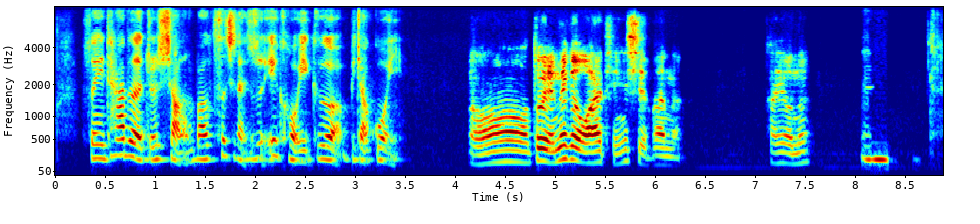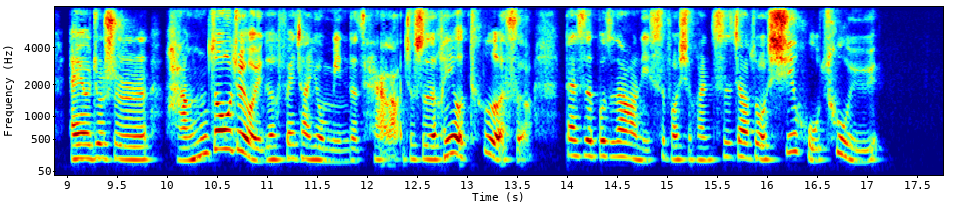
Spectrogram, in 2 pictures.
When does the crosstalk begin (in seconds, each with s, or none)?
none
